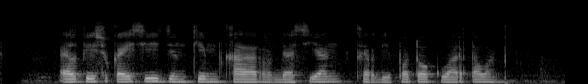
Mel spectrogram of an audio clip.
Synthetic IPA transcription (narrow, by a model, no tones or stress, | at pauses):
ʔɛlfisukaisɪhd͡ʒɨŋkɪmkʰardasiankɨrdipɔt̪ɔkəwart̪awan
